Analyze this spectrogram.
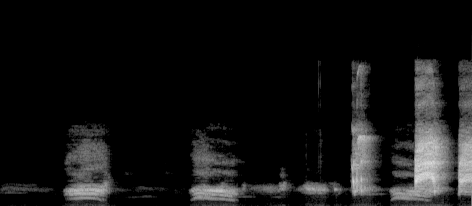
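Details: Sindhi black francolin: lower, hoarse nasal notes give way to a run of loud, harsh, broadband rasping bursts at the end.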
